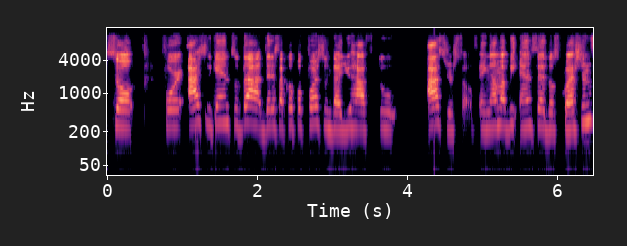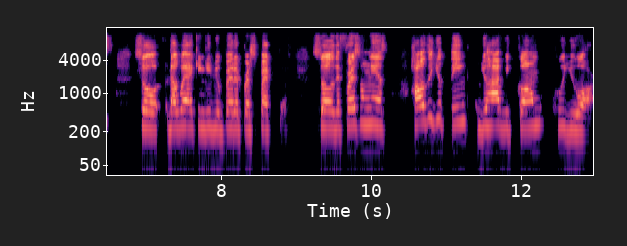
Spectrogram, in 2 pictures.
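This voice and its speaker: In a raised, projected voice, a woman talks at a fairly quick pace with a high pitch, a bright, sharp tone, fairly even intonation and big swings in loudness, the sound dry and close with no echo. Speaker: online mentor. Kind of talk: motivational training session. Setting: video call. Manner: fast.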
